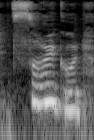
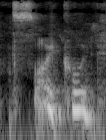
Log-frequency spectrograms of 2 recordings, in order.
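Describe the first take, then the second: First: Cheering the news on; delighted exclaim. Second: Breathy whispered delight, half laughing; a secret little thrill, barely voiced; gleeful whisper. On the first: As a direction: let the delight burst out. Repeats the delight out loud. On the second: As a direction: whisper it to yourself, savouring it. Gleeful aside about Germans fighting. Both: Real, not acted.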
